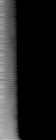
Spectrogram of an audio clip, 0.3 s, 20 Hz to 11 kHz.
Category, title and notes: Instrument samples > Percussion
Retouched Grv kick 20 from Flstudio original sample pack with FLstudio sampler, I just twisted pogo amount and did some distortion for it. Also tweak pitch and mul amount in Flstudio sampler too. Processed with Edison and ZL EQ. Added a Waveshaper in master channel to prevent it over loudness.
